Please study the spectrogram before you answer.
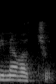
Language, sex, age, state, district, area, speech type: Telugu, female, 30-45, Telangana, Nagarkurnool, urban, spontaneous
